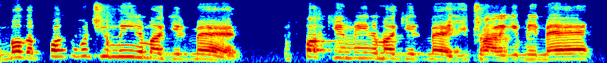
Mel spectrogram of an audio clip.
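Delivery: high-pitched, indignant rant in mock anger; mad younger self. Hot-headed younger self retorting to an innocent question, mock angry. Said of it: "that's, that's young me".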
